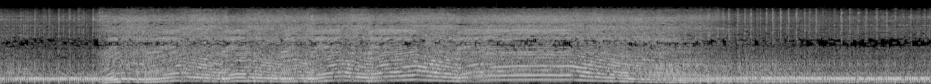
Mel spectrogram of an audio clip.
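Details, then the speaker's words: Cheap modern Poulan Pro chainsaw left running on old tank fuel: it settles to a steady idle, blips up and down crisply, then drops back cleanly. The owner expected it needed a carb rebuild; clearly not. Normal running. "I figured that thing at minimum needed the carb rebuilt. Clearly not. Still running. I'm impressed."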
